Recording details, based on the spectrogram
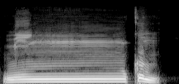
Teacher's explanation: নুন সেকেন্ডের পরে কাফ আসছে ইখফা অক্ষর, এই জন্য এই কালিফ গুণনা করতে হবে নাকের ভিতরে নিয়ে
